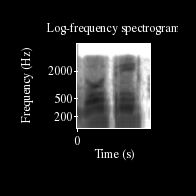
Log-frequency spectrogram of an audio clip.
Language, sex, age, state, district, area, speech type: Sanskrit, male, 18-30, Maharashtra, Kolhapur, rural, conversation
